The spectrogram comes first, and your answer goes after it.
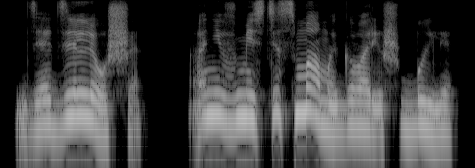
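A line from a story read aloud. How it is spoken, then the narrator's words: Menacing drawl. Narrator (Russian): с угрозой протянул Игорь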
